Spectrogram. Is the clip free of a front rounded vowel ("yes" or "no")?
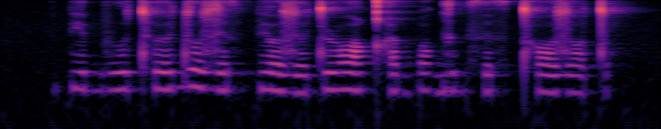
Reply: no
